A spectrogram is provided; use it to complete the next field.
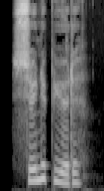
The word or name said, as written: syndebyrde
